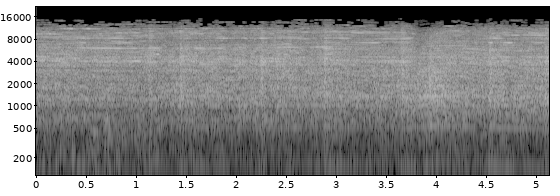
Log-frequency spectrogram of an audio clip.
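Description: Electric angle grinder with an abrasive disc grinding the flat of a steel knife blade: a steady, harsh grinding hiss of disc on steel, with the motor's faint even whine beneath it.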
